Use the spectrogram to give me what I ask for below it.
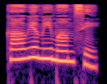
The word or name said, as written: ಕಾವ್ಯಮೀಮಾಂಸೆ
